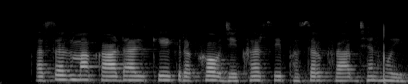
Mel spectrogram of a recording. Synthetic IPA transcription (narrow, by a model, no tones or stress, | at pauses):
pʰəsəlmãkaːɾɖaːlkʰeːkɾɐkʰəʋd͡ʒeːkʰəɾsepʰəsəlkʰɐɾaːb̚d͡ʒʱənɦuiː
